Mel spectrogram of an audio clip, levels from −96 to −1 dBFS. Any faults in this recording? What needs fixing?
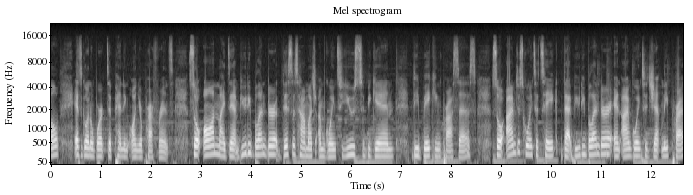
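No faults can be heard anywhere in this audio, so there is nothing to fix. It can be left as it is.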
